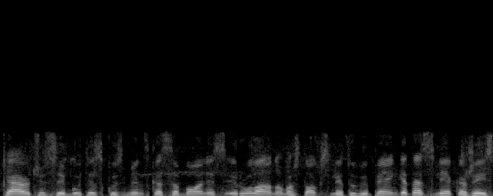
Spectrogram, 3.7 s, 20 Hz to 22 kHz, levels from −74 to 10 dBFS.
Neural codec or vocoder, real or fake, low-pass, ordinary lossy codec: none; real; 7.2 kHz; Opus, 24 kbps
